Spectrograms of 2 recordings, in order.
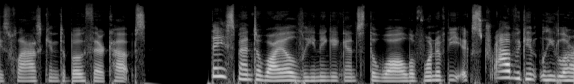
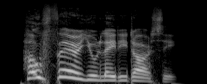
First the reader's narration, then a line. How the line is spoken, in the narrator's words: Thor boomed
